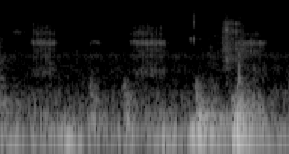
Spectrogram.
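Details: Orange domestic cat purring: a low, pulsing rumble that grows stronger in the final second, with faint soft clicks and rustles in a small indoor room.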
